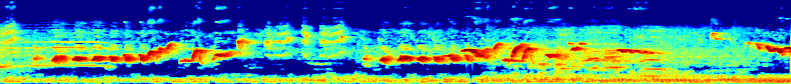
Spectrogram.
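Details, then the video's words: White-rumped shama song played to provoke other shamas to sing: rapid runs of chattering, stepped notes climbing in pitch, followed by sharper rising whistles and a high squeaky phrase. "pancingan murai pastol tarung murai apapun akan ikut bunyi"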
